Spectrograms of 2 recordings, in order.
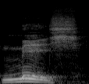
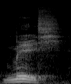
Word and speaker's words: Milch: that are so different or so difficult to pronounce for the tongue. For example, try to say Milch. It's a German word, means milk. Yeah, but most people like from the US cannot say it. Milch.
